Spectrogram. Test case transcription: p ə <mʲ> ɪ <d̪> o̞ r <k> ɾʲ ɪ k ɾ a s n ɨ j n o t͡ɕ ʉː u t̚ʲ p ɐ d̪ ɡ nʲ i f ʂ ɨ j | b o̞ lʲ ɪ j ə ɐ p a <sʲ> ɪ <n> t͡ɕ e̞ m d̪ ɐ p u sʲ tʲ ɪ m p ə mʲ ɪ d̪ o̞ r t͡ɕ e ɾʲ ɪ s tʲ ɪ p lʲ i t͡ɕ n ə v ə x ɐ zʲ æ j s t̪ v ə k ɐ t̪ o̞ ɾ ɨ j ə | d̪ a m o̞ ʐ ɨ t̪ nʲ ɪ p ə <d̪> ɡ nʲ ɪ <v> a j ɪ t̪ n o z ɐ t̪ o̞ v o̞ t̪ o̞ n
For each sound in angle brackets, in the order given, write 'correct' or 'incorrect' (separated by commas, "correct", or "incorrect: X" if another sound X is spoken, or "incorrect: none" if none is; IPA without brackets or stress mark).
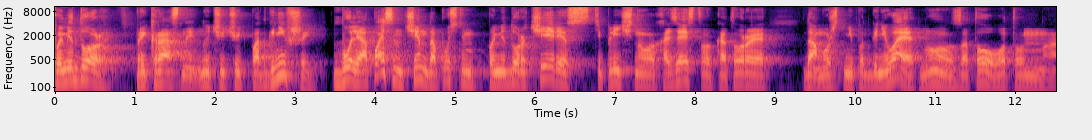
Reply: correct, correct, incorrect: p, correct, correct, correct, correct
